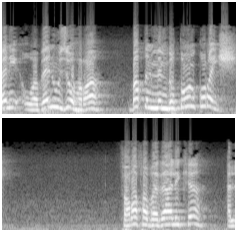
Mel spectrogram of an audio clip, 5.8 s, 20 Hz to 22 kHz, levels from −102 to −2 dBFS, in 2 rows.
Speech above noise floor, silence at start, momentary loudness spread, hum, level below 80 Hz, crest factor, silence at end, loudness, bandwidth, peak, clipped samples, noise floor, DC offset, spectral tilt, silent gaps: 28 dB; 0 s; 8 LU; none; -30 dBFS; 8 dB; 0 s; -8 LUFS; 11 kHz; 0 dBFS; 0.9%; -35 dBFS; under 0.1%; -4.5 dB/octave; none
